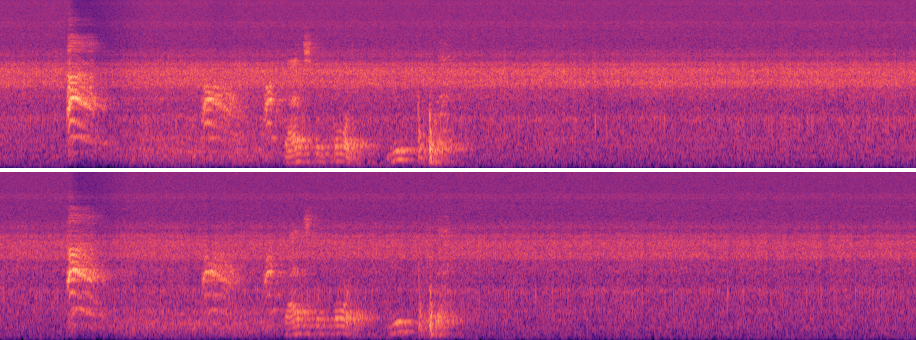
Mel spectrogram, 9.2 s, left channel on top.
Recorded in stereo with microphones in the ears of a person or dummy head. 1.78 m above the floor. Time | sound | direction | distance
0.7 | a bird | 25° left (ahead or behind) | 9 m
2.8 | a man speaking | 60° left (ahead or behind) | 9.5 m
4.2 | a squeak | 55° left (ahead or behind) | 4 m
